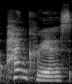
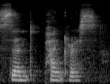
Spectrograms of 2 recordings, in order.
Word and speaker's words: Pancras: for a long time I was pronouncing it like this and no one was correcting me. So I worked out that it's actually pancreas. So King's Cross St Pancras.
